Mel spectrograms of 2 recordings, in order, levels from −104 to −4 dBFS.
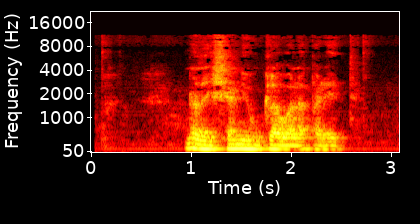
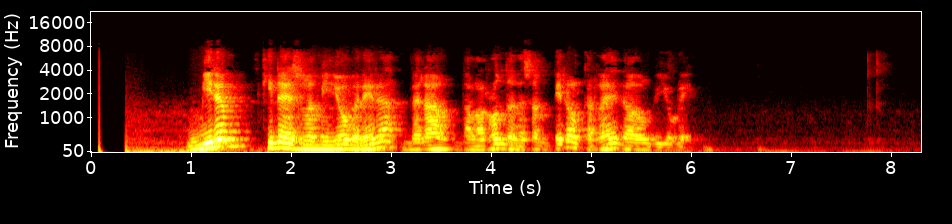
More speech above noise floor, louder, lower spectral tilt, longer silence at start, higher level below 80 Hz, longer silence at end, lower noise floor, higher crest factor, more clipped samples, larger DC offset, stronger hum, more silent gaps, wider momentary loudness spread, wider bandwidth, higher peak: second, 36 dB vs 47 dB; second, -23 LUFS vs -20 LUFS; second, -7 dB/octave vs -9.5 dB/octave; first, 0.95 s vs 0.1 s; second, -60 dBFS vs -46 dBFS; second, 0.55 s vs 2.3 s; second, -58 dBFS vs -66 dBFS; second, 16 dB vs 22 dB; neither; neither; neither; neither; second, 12 LU vs 18 LU; first, 11.5 kHz vs 6.6 kHz; second, -8 dBFS vs 0 dBFS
